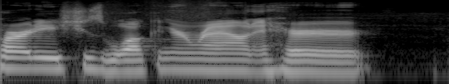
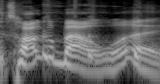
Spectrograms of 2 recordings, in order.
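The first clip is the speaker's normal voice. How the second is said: acted confused tone, higher; 4 semitones higher, 3 dB louder than usual. Retelling her reply to his offer to talk: imitating confused questioning. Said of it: "honestly confused".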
